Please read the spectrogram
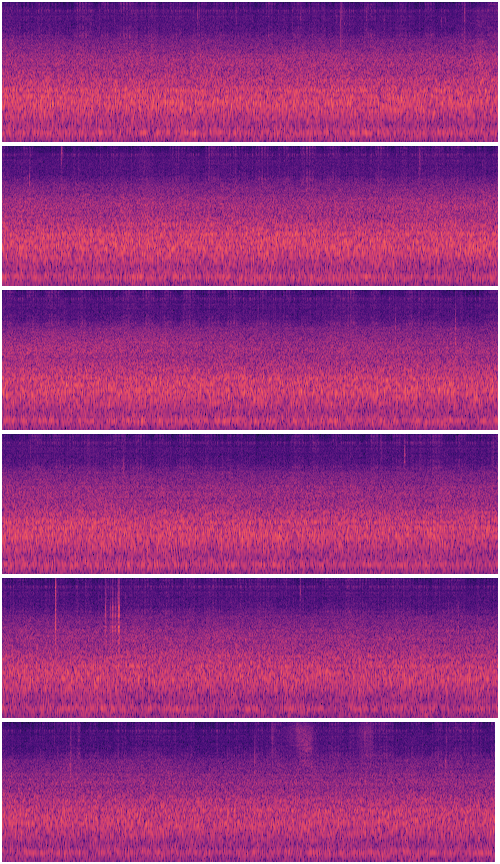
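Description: Steady road noise of a car driving in highway traffic: a constant rush of tyres and engine with a low steady hum.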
